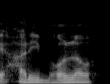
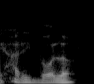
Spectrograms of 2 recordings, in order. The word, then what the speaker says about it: Hari Bolo: We say Hari Bolo, or Hari Bol for short, but it's actually Hari Bolo, which means chant.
